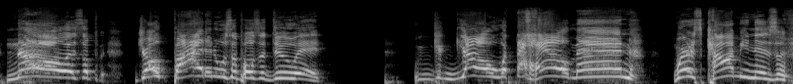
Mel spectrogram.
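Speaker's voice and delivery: high wailing mock despair; mocking Hassan. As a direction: whine like a sore loser. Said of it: "He's like".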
